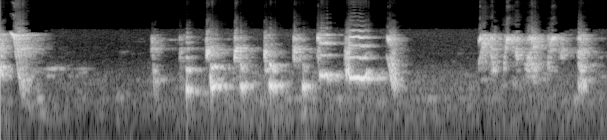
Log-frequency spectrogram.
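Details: Male Quaker parrot talking in his cage, a short squawk followed by a run of choppy, voice-like syllables and then a longer grating phrase.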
